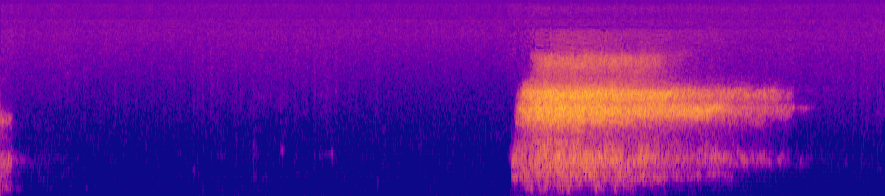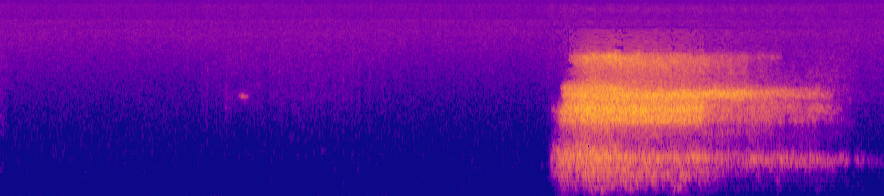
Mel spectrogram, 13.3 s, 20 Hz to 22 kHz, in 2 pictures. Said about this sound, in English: Give me 5 full rounds of breath here.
